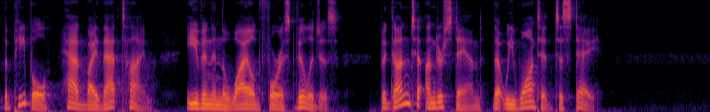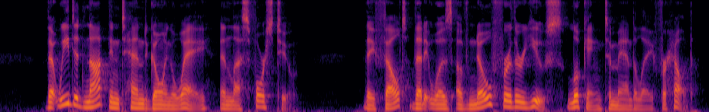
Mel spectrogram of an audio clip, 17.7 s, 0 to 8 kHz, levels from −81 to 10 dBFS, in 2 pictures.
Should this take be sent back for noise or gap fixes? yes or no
no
